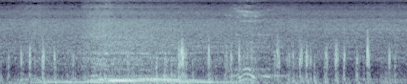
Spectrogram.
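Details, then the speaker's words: Truck at a salvage auction, apparently with stock exhaust, revved and settling to idle: sharp uneven puffing ticks on the exhaust note, suggesting a suspected exhaust leak. "I it looked like it had stock exhaust when we walked around it so it sounds like it probably has some kind of exhaust leak too"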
